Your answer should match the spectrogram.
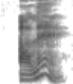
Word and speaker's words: allez: Most verbs will end in ER. More than 90% of all verbs end in ER. Pronounced A. Like to go would be Allez.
